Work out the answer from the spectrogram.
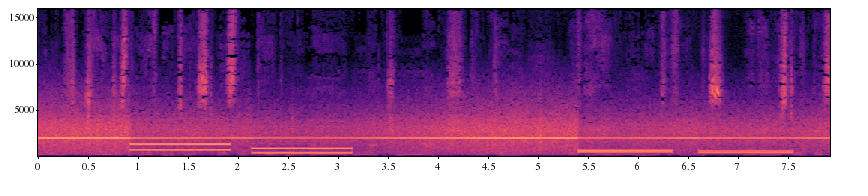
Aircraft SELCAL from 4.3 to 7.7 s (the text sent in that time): EH-DG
